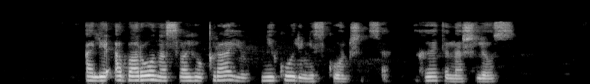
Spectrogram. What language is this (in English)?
Belarusian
